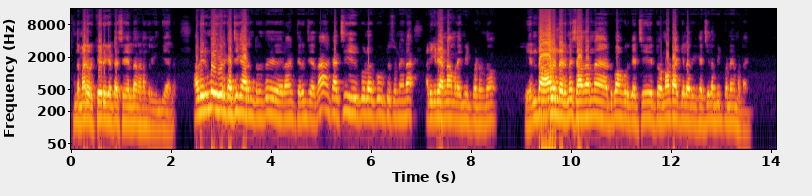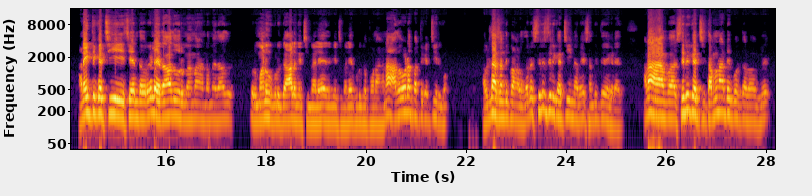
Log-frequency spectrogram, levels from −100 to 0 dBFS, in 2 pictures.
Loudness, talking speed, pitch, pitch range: -11 LUFS, 145 wpm, 145 Hz, 135-165 Hz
